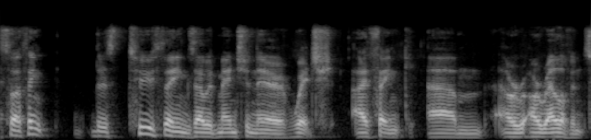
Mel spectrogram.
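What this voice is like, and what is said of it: Scottish accent. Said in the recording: “you might be able to tell from my accent, I'm actually from Scotland”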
